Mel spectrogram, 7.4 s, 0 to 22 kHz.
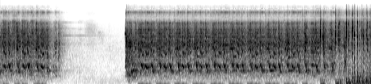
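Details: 1976 Harley-Davidson Liberty Edition Ironhead after rebuild, enrichener pulled; starts, cuts out, then runs fast and uneven well above normal idle, owner thinks idle set screw was turned in too far.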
